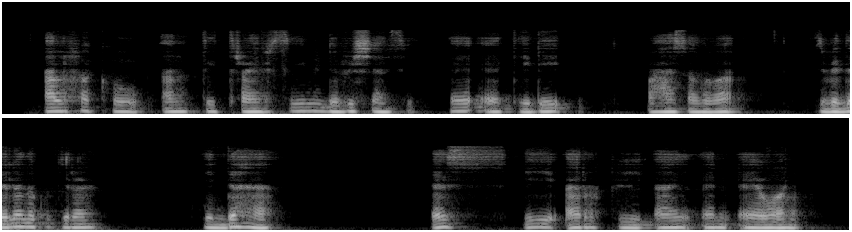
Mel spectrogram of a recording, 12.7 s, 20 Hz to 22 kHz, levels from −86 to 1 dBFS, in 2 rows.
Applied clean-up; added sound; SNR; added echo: neural mask model DeepFilterNet 3.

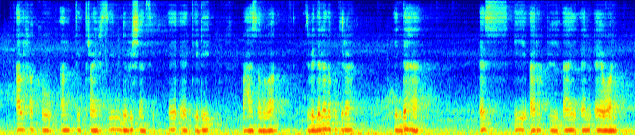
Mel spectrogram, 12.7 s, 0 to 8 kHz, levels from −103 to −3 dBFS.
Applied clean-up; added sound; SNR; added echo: none; Wind; 12 dB; reverberation time 1.5 s.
